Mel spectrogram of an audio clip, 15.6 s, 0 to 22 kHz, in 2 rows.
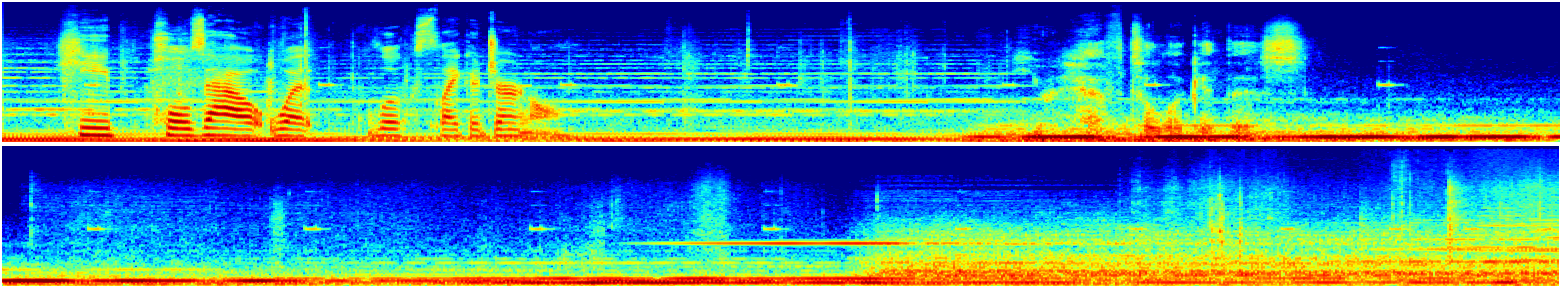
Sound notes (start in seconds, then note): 2.6 beeping; 3.8 ominous music; 6.4 ominous music; 8.9 beeping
